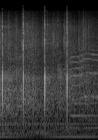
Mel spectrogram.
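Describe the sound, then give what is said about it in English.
Hand claps from a church audience in a praise service: four sharp, evenly spaced claps, fairly faint, over a low steady hum. “Give the Lord a shout of praise and a hand clap right now.”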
